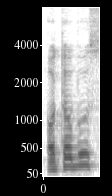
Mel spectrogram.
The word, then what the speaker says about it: אוטובוס: Is it autobus or autobus? Autobus, right? First, stress on the first.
